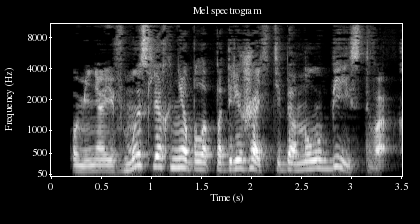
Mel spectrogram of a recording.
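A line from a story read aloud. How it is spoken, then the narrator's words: Amused snort. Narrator (Russian): хмыкнул Юкуну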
